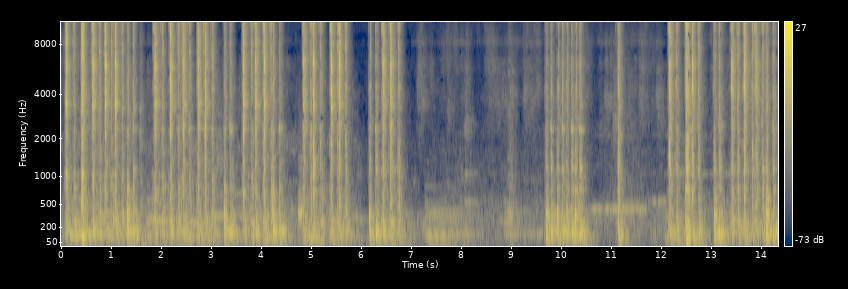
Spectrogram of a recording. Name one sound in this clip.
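Typewriter keys clack in quick bursts.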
